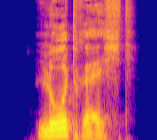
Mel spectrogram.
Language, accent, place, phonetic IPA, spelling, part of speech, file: German, Germany, Berlin, [ˈloːtˌʁɛçt], lotrecht, adjective, De-lotrecht.ogg
- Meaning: 1. perpendicular 2. plumb, vertical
